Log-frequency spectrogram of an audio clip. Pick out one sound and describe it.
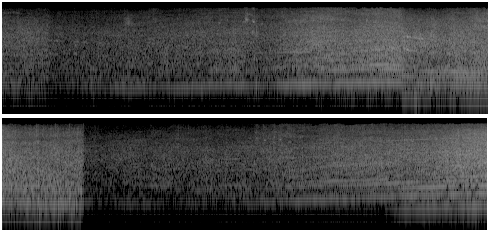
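A race car engine roars, rising and falling in pitch as it passes and shifts gears.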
